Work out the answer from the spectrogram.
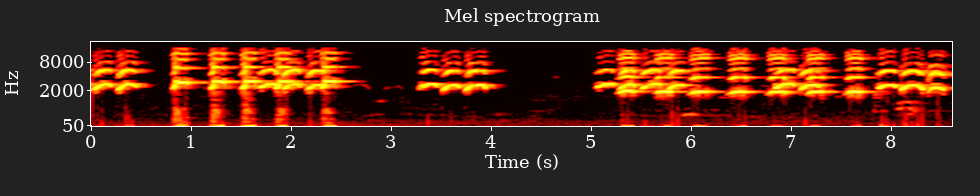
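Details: Lory song played as a trapping lure: opens with sharp clicking notes over fast whistles, a short pause, a brief whistled phrase, then a long quick run of repeated looping whistles.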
